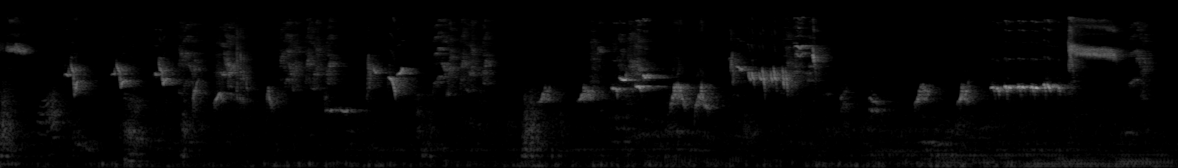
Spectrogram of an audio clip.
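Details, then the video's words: Flycatcher, a young bird still learning its song, chirping almost continuously: varied short falling notes and buzzy trills repeated several times per second, ending with a higher, rattling phrase. "Sikatan londo masih belajar bunyi...!!!"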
